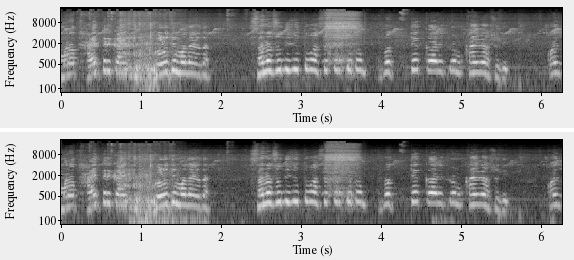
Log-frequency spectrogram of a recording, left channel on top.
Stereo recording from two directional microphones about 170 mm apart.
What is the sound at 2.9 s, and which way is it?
Speech, 15° right (ahead or behind).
